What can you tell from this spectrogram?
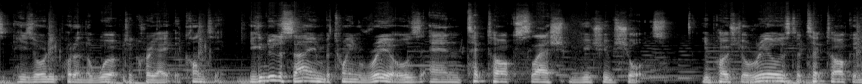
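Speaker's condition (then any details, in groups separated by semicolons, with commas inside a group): No condition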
